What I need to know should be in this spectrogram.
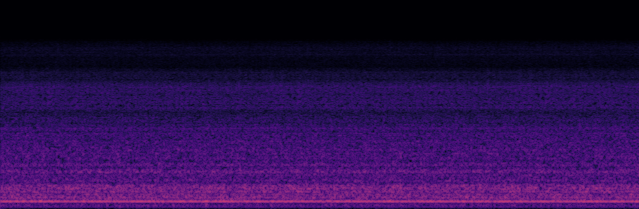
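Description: A simulated semi-truck engine drones at steady highway cruising speed.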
